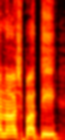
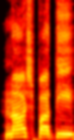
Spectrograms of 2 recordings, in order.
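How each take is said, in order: First: Said in the usual way. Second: नाशपाती slowly, as naash, paatee; two parts. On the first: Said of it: "तो मिलके बन जाएगा". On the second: Shown as a demonstration. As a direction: say नाशपाती in two slow chunks. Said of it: "दो दो करके".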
